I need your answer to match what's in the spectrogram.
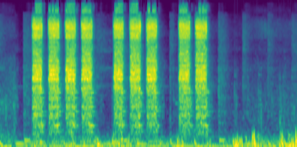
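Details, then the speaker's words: Sportsboat engine with earlier no water flow: compressed air blown into the cooling water port gives sharp hiss bursts about one a second, heard exiting at the bottom with no gurgle or choking; the cooling passage is clear. "So I can actually hear it coming from the bottom. Let's see if you guys can hear it too. So since I could hear air going through, I thought water was gonna do the same."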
